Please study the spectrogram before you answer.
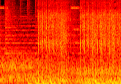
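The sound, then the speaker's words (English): Rapid video game gunfire as a player shoots an enemy from a distance, a dense, steady run of many crackling shots at even loudness with no talk. “I shot that guy from the distance.”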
